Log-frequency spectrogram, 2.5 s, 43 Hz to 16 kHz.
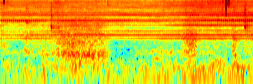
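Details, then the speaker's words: Panasonic Arc 5 shaver in its automatic cleaning station: faint steady hum with soft gurgling and light ticks as the system pumps water mixed with detergent through the shaver, a normal, fairly loud cleaning cycle. "That's like the system shooting the water mixed with the detergent through the machine. It's pretty loud."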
